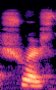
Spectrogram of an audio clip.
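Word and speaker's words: schwarz: Black, ব্ল্যাককে বলে শুয়ার্স, শুয়ার্স, শুয়ার্স। Black কালারকে বলে শুয়ার্স।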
